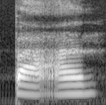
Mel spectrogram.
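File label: "ban", Mandarin Chinese, tone 3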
